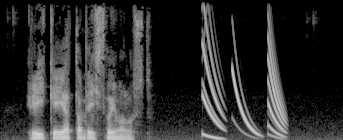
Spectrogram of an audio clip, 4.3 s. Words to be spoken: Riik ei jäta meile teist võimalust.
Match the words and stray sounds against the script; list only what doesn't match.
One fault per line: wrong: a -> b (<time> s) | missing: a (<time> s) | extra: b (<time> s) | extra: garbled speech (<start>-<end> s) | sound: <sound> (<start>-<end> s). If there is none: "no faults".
missing: meile (1.0 s)
sound: chirp (2.5-3.6 s)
